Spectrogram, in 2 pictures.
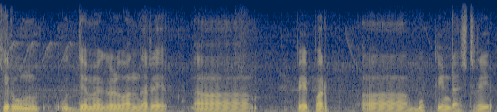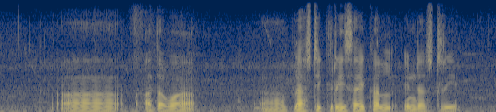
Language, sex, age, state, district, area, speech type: Kannada, male, 18-30, Karnataka, Bagalkot, rural, spontaneous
